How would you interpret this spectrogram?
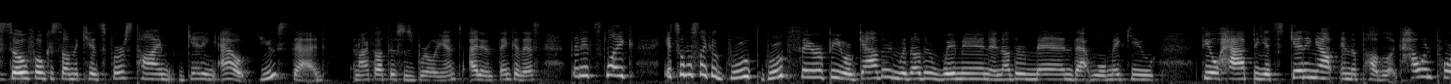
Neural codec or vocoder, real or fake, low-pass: none; real; 7.2 kHz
